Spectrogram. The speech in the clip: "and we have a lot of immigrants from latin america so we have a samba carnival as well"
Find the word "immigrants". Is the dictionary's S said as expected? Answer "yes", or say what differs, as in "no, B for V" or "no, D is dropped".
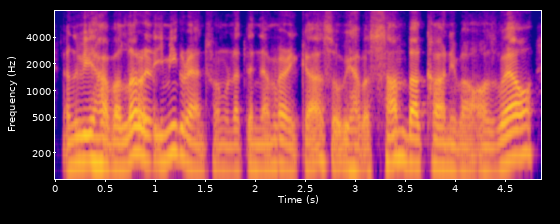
no, S is dropped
